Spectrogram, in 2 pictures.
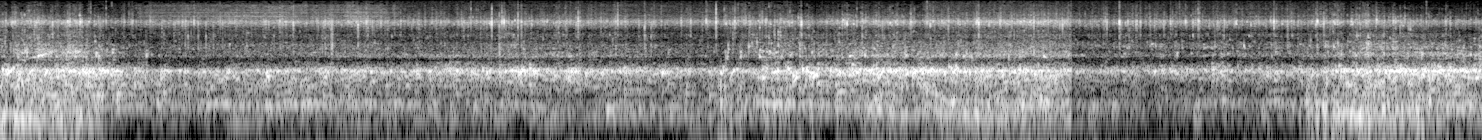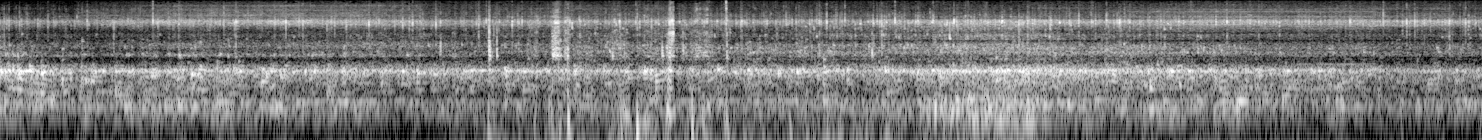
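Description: Scuba regulator breathing recorded underwater: exhaled bubbles gurgling in swells every several seconds, over a steady hum.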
